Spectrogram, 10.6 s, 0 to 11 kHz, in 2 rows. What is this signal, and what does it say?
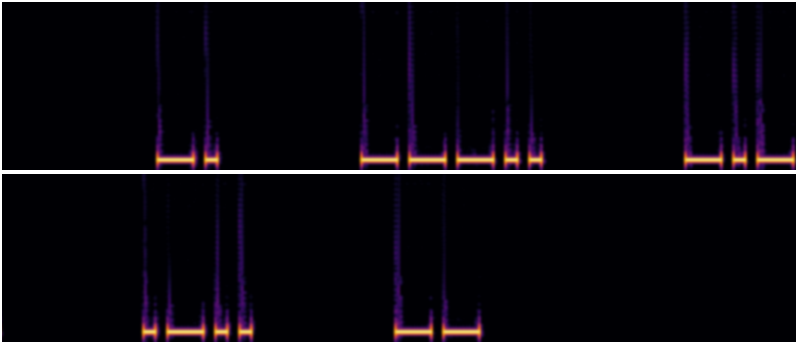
Morse code, heard as a keyed tone, about 15 wpm, spaced as for 7 wpm, 700 Hz. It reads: N8KLM
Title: USA Call Signs - 5 Characters - 4x Character Spacing - 15wpm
